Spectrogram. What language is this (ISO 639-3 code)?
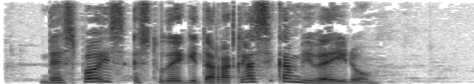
glg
